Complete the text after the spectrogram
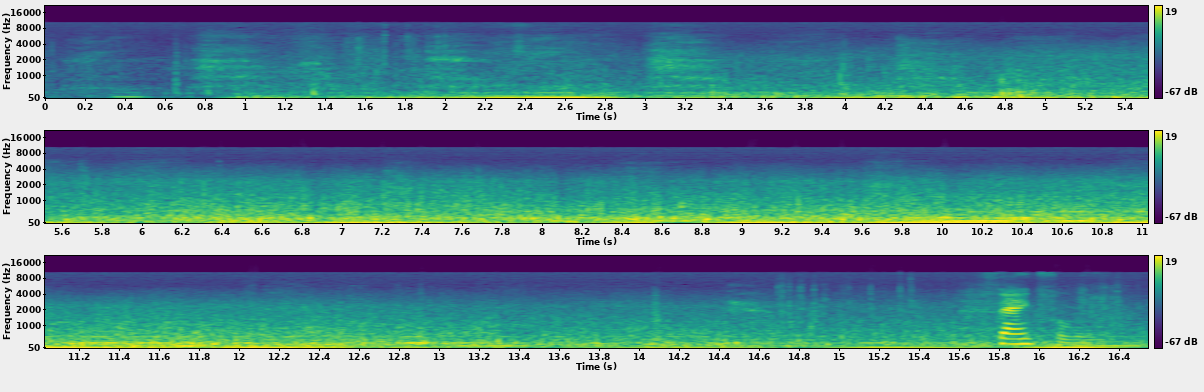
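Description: An avalanche of snow roars down a mountainside with a deep rumble.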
